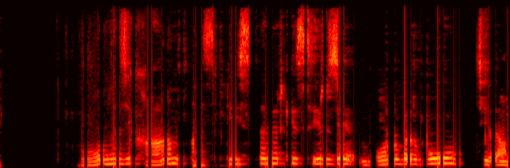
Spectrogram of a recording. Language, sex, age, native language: Icelandic, female, 40-49, Russian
